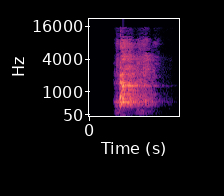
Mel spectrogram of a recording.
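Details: Playful Golden Retriever giving a single loud bark that trails off into a drawn-out, whining tail lasting about a second, in a quiet indoor setting.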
